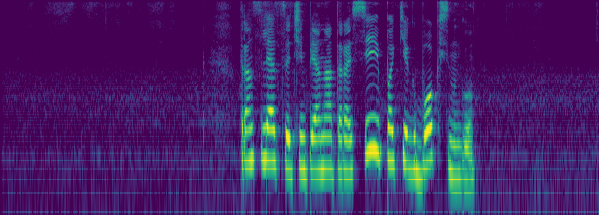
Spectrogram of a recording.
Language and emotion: Russian, positive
